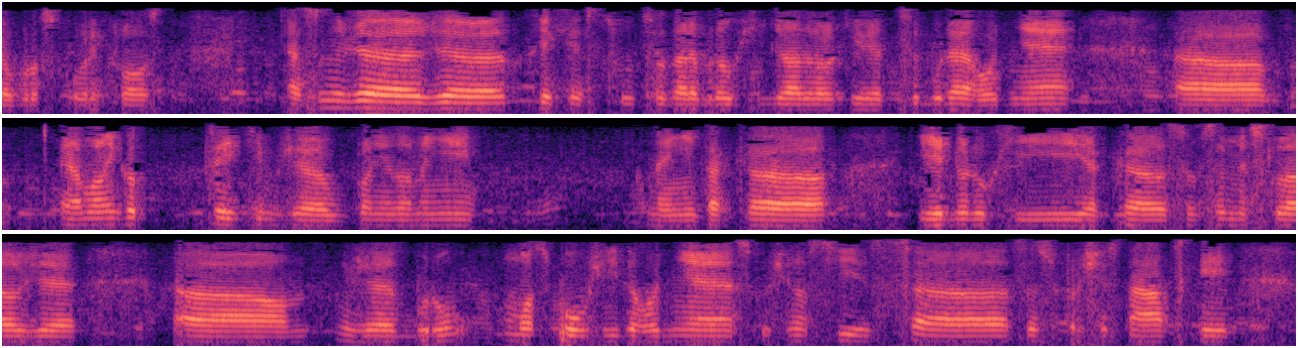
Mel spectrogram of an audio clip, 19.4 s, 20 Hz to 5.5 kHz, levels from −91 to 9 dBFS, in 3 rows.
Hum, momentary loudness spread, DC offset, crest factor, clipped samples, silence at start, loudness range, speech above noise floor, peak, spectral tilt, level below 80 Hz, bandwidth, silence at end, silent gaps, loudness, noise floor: none; 14 LU; under 0.1%; 20 dB; under 0.1%; 0 s; 4 LU; 26 dB; -2 dBFS; -6 dB/octave; -56 dBFS; 5 kHz; 0 s; none; -20 LUFS; -47 dBFS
